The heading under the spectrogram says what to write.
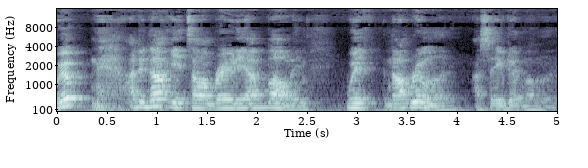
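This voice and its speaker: A man with an American accent and a fairly high pitch talks at a fairly quick pace, with very wide pitch swings and big swings in loudness. Audible room echo surrounds his voice. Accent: hick. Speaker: podcast host. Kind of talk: casual chat.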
